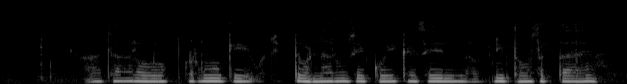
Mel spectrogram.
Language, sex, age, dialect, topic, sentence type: Hindi, male, 18-24, Hindustani Malvi Khadi Boli, agriculture, question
